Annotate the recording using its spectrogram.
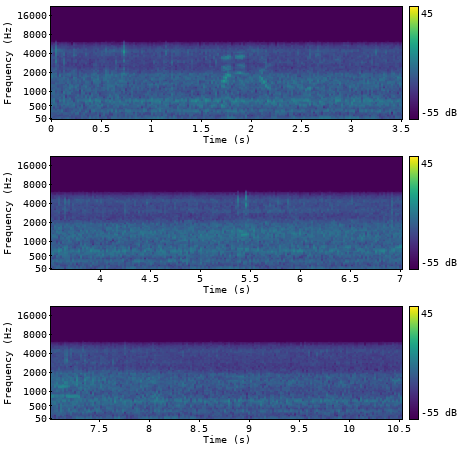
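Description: Wind buffeting the microphone of a handlebar-mounted camera on a moving bicycle, with a steady rumble of road noise and faint voices of nearby riders.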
